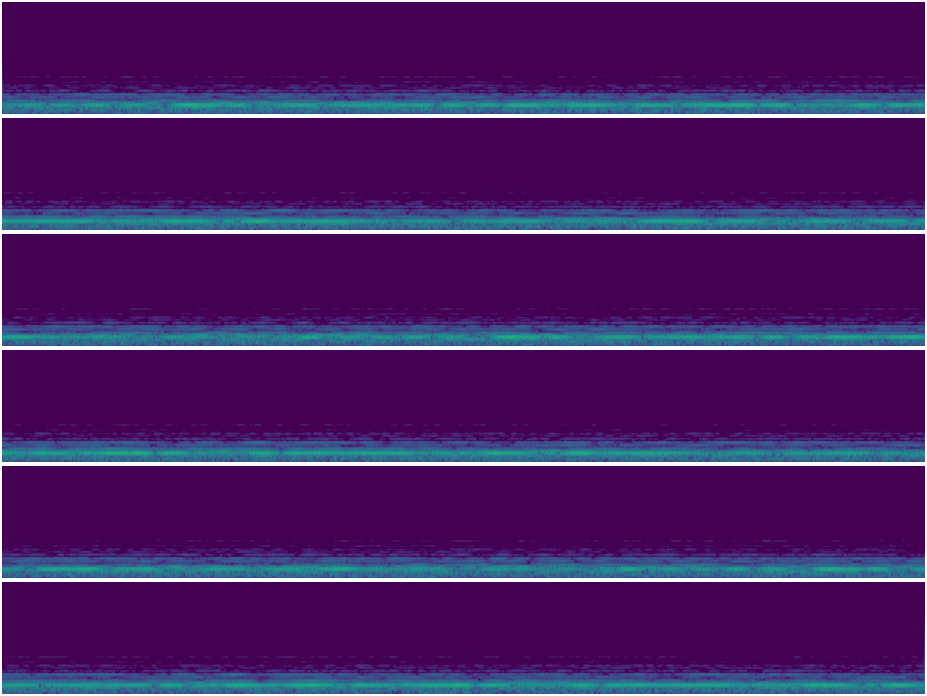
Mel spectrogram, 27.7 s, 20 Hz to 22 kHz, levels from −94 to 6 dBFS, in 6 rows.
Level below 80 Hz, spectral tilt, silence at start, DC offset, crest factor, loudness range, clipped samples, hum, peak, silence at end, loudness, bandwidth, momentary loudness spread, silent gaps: -68 dBFS; -13 dB/octave; 0 s; under 0.1%; 12 dB; 3 LU; under 0.1%; none; -32 dBFS; 0 s; -44 LUFS; 1.7 kHz; 6 LU; none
